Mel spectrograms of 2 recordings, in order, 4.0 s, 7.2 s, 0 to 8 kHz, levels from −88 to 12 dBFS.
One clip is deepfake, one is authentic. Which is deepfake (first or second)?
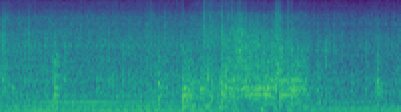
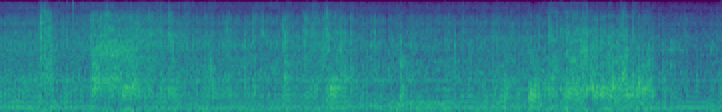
second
